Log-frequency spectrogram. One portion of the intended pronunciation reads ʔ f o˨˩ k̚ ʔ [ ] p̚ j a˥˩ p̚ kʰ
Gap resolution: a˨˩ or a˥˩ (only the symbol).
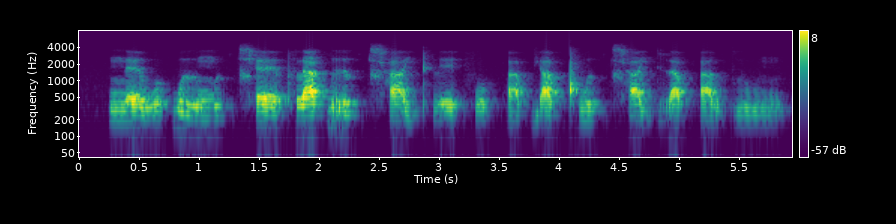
a˨˩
